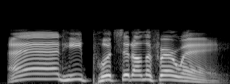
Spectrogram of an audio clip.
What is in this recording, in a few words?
commentator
